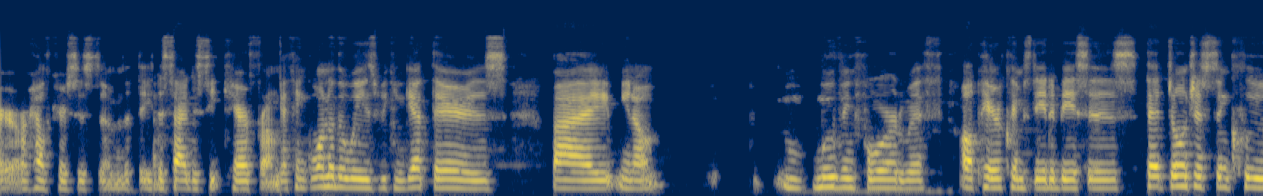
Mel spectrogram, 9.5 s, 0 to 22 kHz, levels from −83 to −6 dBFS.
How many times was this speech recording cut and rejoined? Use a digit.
1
